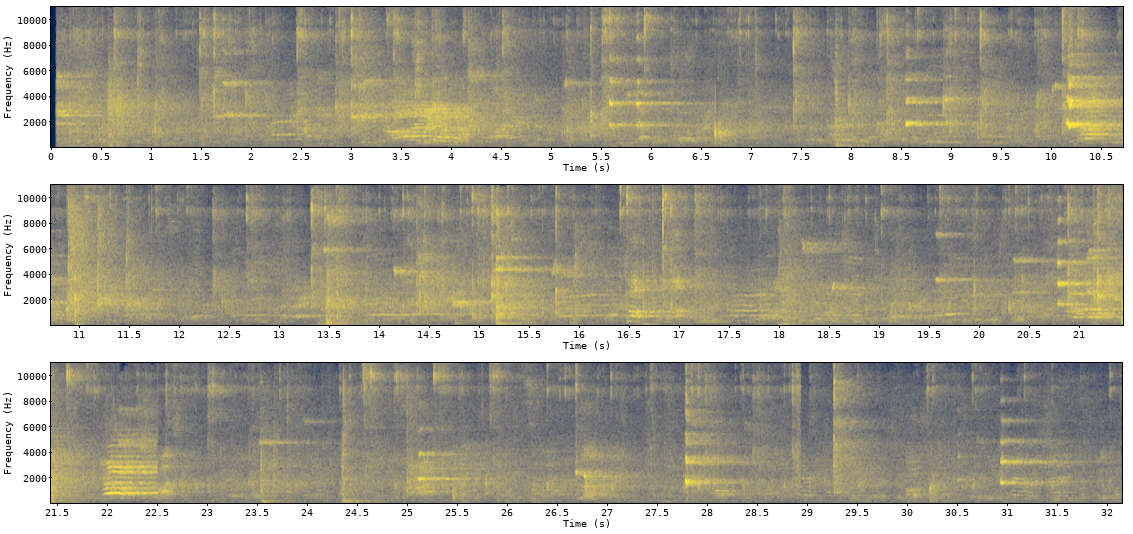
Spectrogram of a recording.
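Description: Table tennis balls ticking off tables and paddles, an irregular scatter of short sharp pings from several tables in play in a large hall.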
